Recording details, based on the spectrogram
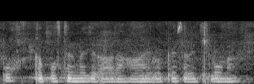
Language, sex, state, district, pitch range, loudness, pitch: Hindi, male, Arunachal Pradesh, Papum Pare, 130-140 Hz, -18 LUFS, 135 Hz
